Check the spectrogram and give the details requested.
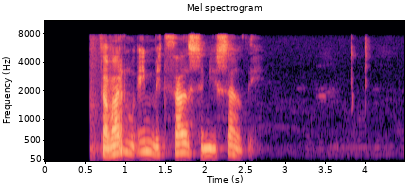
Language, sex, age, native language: Icelandic, female, 50-59, Icelandic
